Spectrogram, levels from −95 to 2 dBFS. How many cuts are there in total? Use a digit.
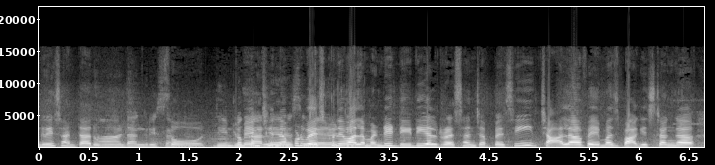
0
